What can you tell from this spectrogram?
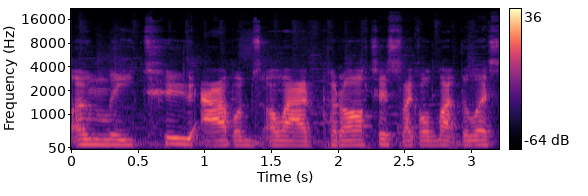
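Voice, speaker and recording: A man with a Scottish accent at a medium pitch, talking at a fairly quick pace over music in the background. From Scotland. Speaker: music YouTuber. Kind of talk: casual monologue countdown. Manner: hesitant, many fillers.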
